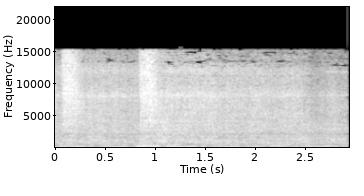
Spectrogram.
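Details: 1999 Honda CR125 two-stroke after a cold start, smoky while cold: crisp ring climbing and dropping cleanly with each throttle blip, no misfire or rattle; healthy engine revving freely.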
